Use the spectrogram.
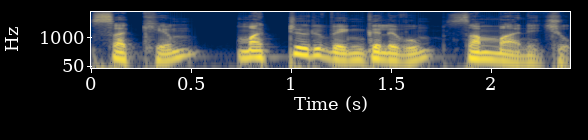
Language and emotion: Malayalam, neutral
